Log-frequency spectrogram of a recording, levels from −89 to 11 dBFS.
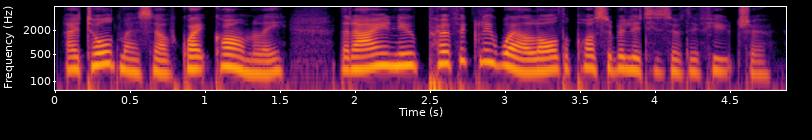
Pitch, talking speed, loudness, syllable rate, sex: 210 Hz, 195 wpm, -18 LUFS, 6.2 syllables/s, female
